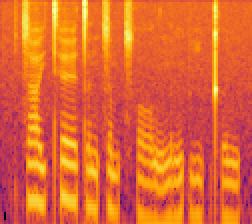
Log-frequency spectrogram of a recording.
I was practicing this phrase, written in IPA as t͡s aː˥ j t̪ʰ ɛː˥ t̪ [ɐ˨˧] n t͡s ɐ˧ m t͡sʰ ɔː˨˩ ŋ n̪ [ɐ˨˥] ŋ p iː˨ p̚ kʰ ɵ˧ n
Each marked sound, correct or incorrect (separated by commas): incorrect, incorrect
